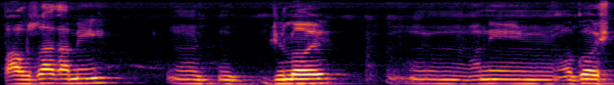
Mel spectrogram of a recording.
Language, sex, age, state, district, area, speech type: Goan Konkani, male, 45-60, Goa, Canacona, rural, spontaneous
